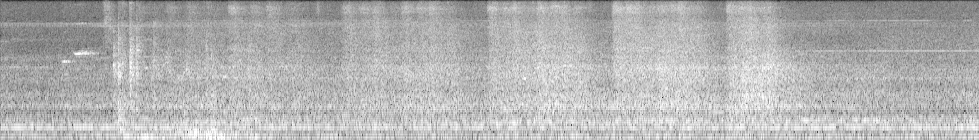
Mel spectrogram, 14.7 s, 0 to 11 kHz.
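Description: Steady low hum from a London Underground Piccadilly line train, a 1973 Tube Stock car, standing at a platform. About two seconds in, its sliding doors open with a clunk and a short low rumble.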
